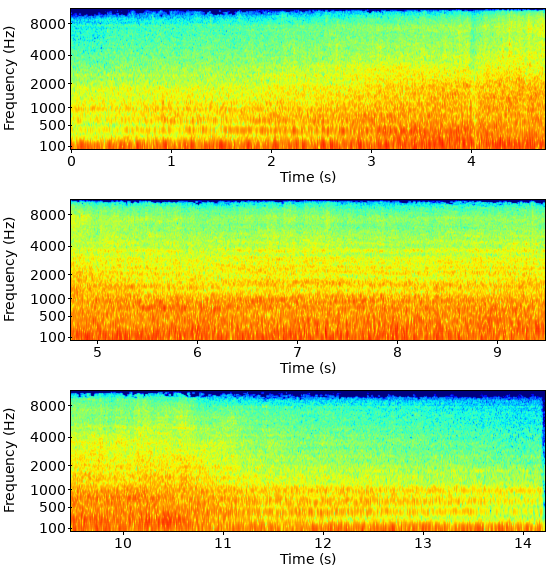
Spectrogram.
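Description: A train passing close by at speed, loudest in the middle and easing off over the last few seconds.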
